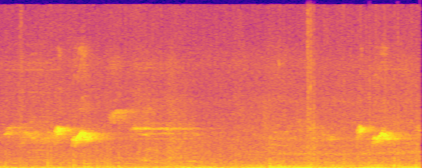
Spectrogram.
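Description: Small birds chirping: a pair of short falling chirps about half a second in, a thin held whistle right after, and another pair of chirps near the end, over a steady low background rumble.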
